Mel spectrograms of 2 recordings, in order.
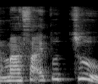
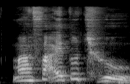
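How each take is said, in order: First: "chu" ends on a rising tone; corrected model. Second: "chu" said slowly, falling; teacher modelling Hokkien. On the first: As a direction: say "Masak itu chu" with "chu" rising. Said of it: "C U". ("chu" dengan nada naik) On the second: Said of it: "C H U, bukan". (ucapkan "chu" pelan dengan nada turun) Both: Shown as a demonstration.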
